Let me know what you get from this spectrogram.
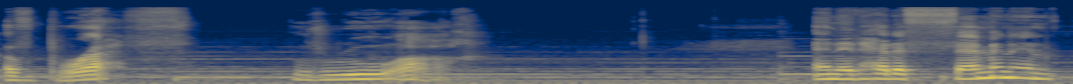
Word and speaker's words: Ruach: You would pronounce it R-U-A-C-H. Ruach.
